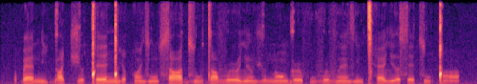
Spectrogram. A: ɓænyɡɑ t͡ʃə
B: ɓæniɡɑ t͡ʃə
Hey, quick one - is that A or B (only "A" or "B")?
B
